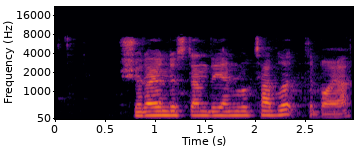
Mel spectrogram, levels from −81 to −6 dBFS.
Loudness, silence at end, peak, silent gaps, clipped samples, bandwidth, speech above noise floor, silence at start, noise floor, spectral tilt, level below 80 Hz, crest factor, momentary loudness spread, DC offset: -32 LUFS; 0 s; -14 dBFS; none; under 0.1%; 7.8 kHz; 37 dB; 0.1 s; -70 dBFS; -4 dB/octave; -74 dBFS; 18 dB; 8 LU; under 0.1%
